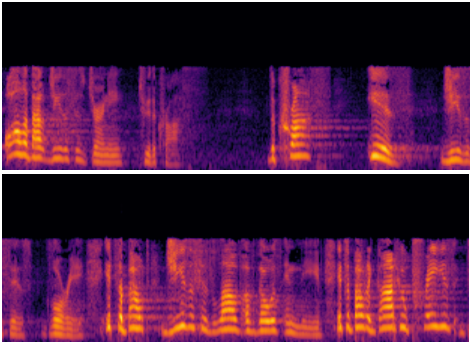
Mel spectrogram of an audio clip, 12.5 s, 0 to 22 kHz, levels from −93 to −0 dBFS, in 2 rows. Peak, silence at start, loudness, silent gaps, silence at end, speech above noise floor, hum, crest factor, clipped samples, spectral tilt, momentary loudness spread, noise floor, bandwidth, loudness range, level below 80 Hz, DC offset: 0 dBFS; 0.05 s; -21 LUFS; none; 0 s; 44 dB; none; 22 dB; under 0.1%; -3.5 dB/octave; 19 LU; -66 dBFS; 5.4 kHz; 8 LU; -66 dBFS; under 0.1%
